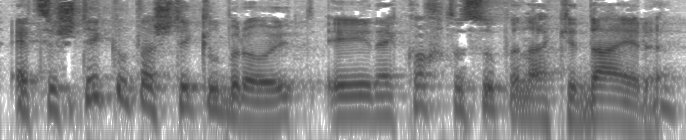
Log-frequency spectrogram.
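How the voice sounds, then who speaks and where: A man's voice: medium pitch, lively intonation, moderate pace, vocal fry, a little mellow. Man in a sing-song study lesson. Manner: sing-song study chant, reading phrases then explaining. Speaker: religious teacher. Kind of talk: chanted text study lesson.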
